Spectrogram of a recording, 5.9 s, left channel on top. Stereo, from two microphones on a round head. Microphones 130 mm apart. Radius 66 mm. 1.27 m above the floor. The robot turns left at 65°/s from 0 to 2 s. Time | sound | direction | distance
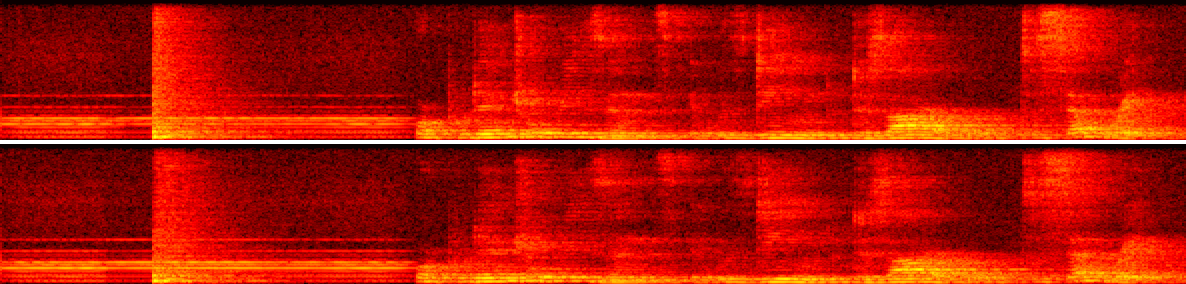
0.8 | a snare drum | 80° left | 1.4 m
2.1 | a woman speaking | 60° left (ahead or behind) | 4 m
